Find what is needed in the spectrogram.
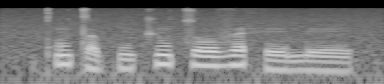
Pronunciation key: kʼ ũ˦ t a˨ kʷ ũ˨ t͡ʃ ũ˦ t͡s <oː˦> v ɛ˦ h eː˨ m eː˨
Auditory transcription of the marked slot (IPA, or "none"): oː˦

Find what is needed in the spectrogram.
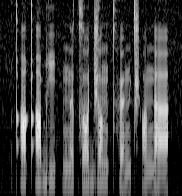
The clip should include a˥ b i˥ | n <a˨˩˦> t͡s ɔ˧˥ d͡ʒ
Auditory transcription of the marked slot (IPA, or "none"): ə˨˩˦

